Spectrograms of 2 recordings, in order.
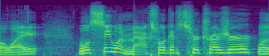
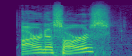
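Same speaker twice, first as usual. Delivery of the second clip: deliberate put-on Canadian accent, pitched up; 5 semitones higher than usual. Explaining an update, the speaker slips into a canadian accent again. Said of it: "should I just Canadian accent that again?".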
